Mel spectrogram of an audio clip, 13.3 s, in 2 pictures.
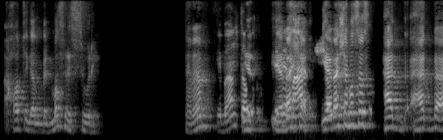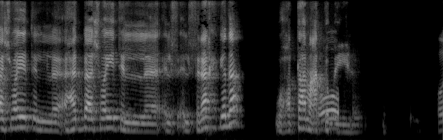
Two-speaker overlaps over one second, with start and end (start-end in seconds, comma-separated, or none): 3.2-5.1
